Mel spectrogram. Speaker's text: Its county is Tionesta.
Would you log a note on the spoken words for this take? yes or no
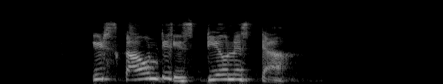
no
